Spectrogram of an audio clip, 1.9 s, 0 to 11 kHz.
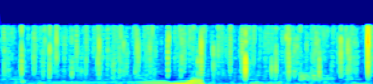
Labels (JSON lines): {"label": "biophony, cascading saw", "recorder": "SoundTrap 600 or HydroMoth"}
